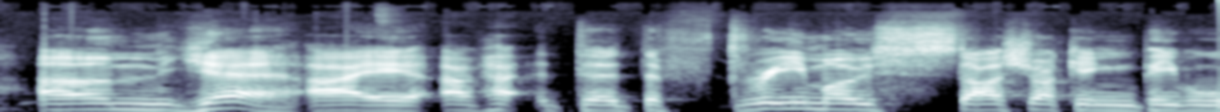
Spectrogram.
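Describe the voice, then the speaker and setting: A man with a British accent at a fairly slow pace. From England. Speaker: actor. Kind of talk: TV interview.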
